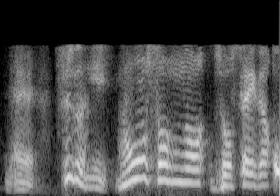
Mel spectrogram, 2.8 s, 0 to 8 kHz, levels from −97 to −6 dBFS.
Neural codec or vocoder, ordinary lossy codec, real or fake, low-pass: codec, 24 kHz, 1.5 kbps, HILCodec; AAC, 16 kbps; fake; 7.2 kHz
